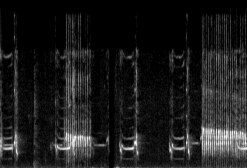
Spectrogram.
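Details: A pair of bar-winged prinias singing, used as a master recording for training other birds: bursts of rapid buzzy trills high in pitch, with sharp upslurred notes between, the loudest burst at the end.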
